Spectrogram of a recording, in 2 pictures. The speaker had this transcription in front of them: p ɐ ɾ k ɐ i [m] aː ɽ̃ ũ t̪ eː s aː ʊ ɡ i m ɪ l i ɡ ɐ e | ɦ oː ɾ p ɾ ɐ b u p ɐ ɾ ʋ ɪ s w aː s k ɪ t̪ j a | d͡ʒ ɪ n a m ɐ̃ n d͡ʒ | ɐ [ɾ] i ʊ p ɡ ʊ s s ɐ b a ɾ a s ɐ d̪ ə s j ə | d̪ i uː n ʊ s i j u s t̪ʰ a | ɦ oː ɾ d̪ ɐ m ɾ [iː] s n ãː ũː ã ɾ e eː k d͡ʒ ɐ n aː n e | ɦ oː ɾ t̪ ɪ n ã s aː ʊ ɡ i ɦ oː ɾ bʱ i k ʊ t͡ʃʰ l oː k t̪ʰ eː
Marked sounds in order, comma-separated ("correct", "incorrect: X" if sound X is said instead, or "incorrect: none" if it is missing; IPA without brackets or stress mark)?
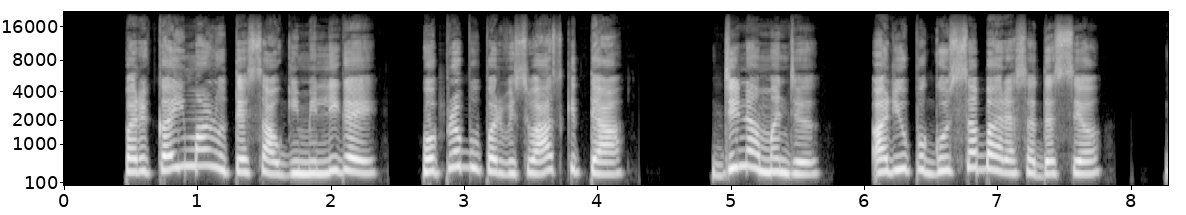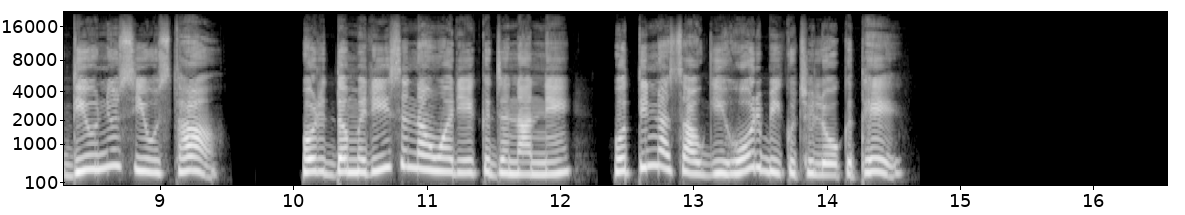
correct, correct, correct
